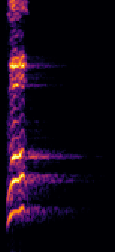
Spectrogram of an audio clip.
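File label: horse stop adult, English; Warframe; Duviri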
